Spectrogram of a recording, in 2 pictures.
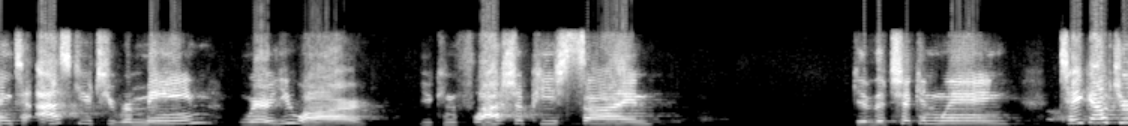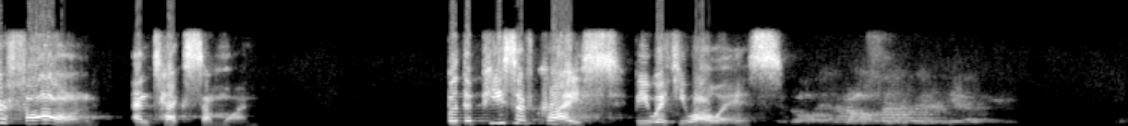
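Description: A woman speaks calmly into a microphone in an echoing hall.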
